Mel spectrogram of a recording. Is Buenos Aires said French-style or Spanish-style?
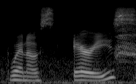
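French-style. It is said with a French-style pronunciation. This is a learner's distorted version. The speaker calls it wrong. "she butchered that too"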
